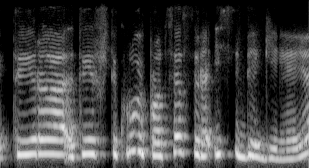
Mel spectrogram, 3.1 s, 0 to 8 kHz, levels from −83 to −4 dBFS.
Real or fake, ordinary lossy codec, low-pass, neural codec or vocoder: real; Opus, 16 kbps; 7.2 kHz; none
